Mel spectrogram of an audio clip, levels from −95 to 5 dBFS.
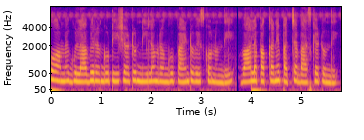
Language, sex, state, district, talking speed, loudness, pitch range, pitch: Telugu, female, Andhra Pradesh, Guntur, 145 wpm, -16 LUFS, 235-255 Hz, 245 Hz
